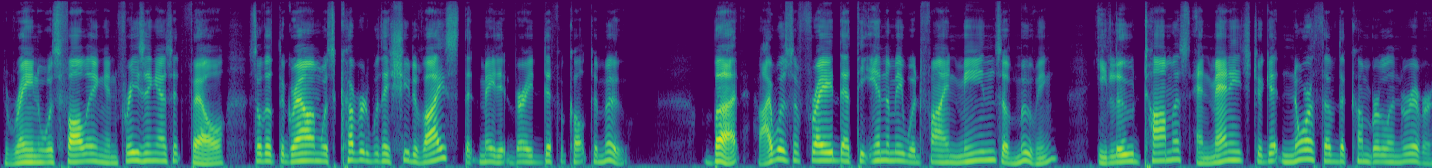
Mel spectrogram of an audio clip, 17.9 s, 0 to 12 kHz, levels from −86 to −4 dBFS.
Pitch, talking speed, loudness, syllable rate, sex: 140 Hz, 170 wpm, -21 LUFS, 4.5 syllables/s, male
